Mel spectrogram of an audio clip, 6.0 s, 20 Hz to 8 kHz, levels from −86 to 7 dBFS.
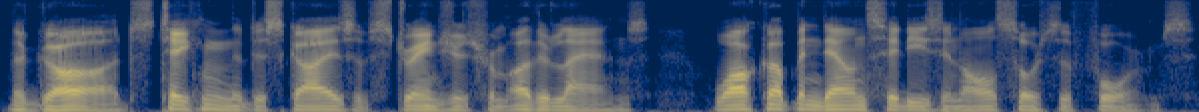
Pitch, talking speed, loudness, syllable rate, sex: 90 Hz, 200 wpm, -22 LUFS, 4.7 syllables/s, male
